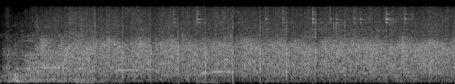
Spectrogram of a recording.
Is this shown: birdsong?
no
